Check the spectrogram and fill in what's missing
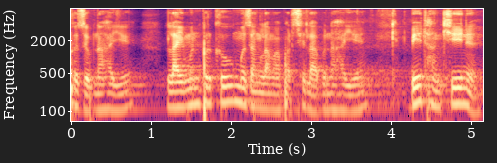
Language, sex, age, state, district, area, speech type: Bodo, male, 30-45, Assam, Baksa, urban, spontaneous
